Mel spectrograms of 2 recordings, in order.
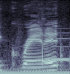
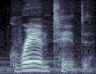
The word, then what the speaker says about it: granted: I was supposed to say granted, but due to my accent, I say granite. It is not the correct English pronunciation of that word, but it is what I say. But technically, yes, I said granite, even though it's supposed to be granted is the turn of phrase.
